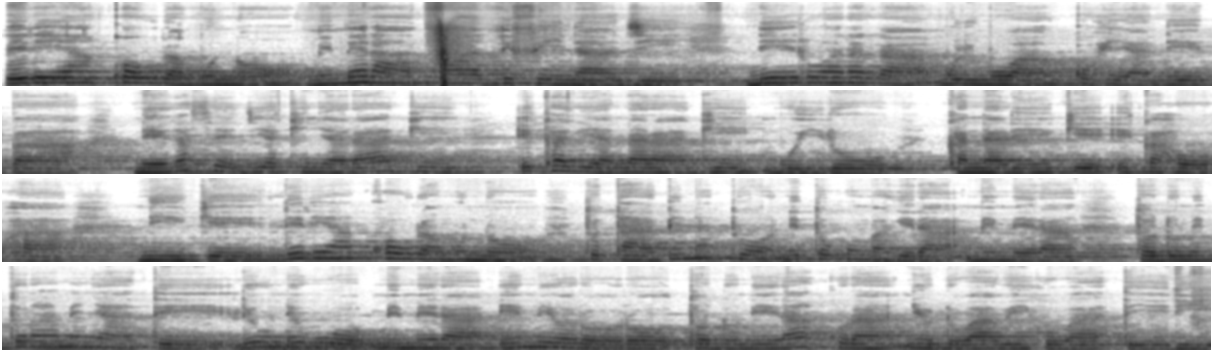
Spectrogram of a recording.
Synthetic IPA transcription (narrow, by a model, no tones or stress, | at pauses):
ɾeɾeakwauɾamonɔmemɛɾaaðifinad͡ʒi | neɾwaɾaɣamoɾimɔwakoɦɛaneba | nɛɣasɛd͡ʒiakiɲaɾaɡi | ekaɣeanaɾaɡimoiɾo | kanaɾeːɡeʔekaɦɔha | niːɡeɾeɾeakwauɾamonɔtotaːbinatwɔnetoɣomaɣeɾamemɛɾa | tɔːndonetoɾaːmɛɲaːteɾeuneɣwɔmemɛɾaʔemeɔɾɔɾɔtɔːndoneɾakoɾaneondowaweiɣowateɾi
